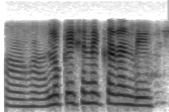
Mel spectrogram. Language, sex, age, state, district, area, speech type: Telugu, female, 18-30, Telangana, Jayashankar, rural, conversation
